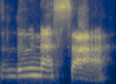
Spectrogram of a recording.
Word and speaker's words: Lughnasadh: get to that and it's pronounced lunasah and i'm going to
